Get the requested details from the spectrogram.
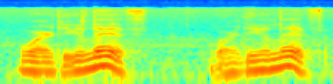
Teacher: where do you live is a sentence with 4 syllables, and the stress pattern would be strong, weak, weak, strong.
